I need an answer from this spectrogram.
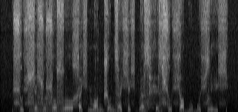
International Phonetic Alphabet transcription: ɕ u ç ɮ e ɮ u ɮ o z l o x æ ç m ɒ n d͡ʒ o n z æ ç æ ç b æ z h e z ɕ u ç ɒ b u b o ç l i ç

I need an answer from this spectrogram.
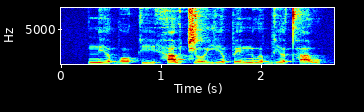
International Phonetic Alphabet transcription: n i˧˩ ə̯ b ɔː˩˧ k iː˧˩ h a˥˨ w t͡ɕ ɤː˧˩ j i˥˨ ə̯ p e˩˧ n u˧ ə̯ b i˥˨ ə̯ t̪ʰ a˩˧ w

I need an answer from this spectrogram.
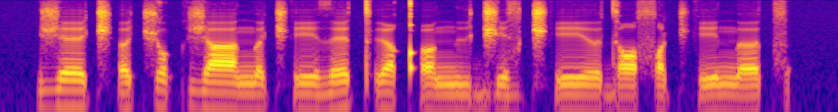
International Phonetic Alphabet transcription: ʒ ɛː t͡ʃʼ ɐ t͡ʃ ɔ k ʒ aː n̪ ɐ t͡ʃʼ eː ð ɛ tʼ ɘː qʼ o n̪ ɨ d͡ʒ e z t͡ʃʼ eː ə̯ d ɘː sˤ ɘ t͡ʃʼ e n̪ ɐ t͡s

